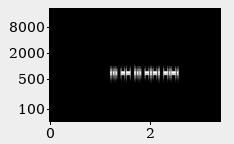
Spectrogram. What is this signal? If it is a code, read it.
Morse code, heard as a keyed tone, about 44 wpm, 700 Hz. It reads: SMSCC
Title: Code Groups - 5 Letters - 45wpm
